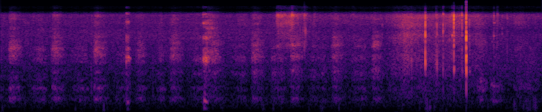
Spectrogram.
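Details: Pet dog holding onto its loot and refusing to give it up, breathing in quick rhythmic breathy pants, roughly two to three per second, with a few sharper clicking sounds near the end.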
